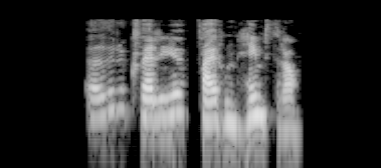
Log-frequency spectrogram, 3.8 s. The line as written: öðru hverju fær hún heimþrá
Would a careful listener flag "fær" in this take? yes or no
no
